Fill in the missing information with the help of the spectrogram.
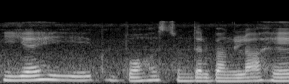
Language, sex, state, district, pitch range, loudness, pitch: Hindi, female, Punjab, Kapurthala, 165-195 Hz, -17 LUFS, 180 Hz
